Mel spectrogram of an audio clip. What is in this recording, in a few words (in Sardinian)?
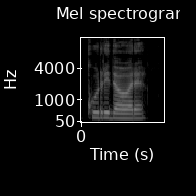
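"curridore", female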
